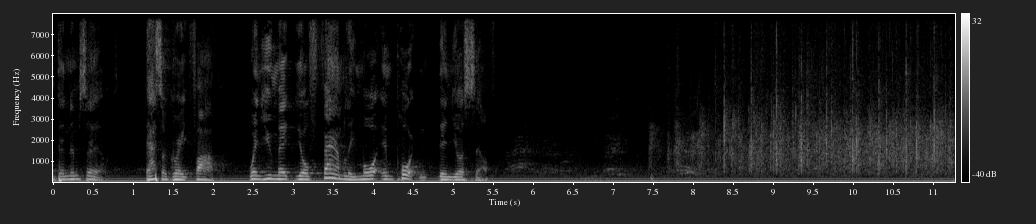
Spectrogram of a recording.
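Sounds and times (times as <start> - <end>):
speech: 0.2 - 5.6
audience hand clapping: 7.4 - 11.2.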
